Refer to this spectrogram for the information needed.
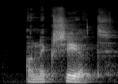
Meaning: inflection of annexeren: 1. second/third-person singular present indicative 2. plural imperative
- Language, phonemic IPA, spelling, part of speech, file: Dutch, /ˌɑnɛkˈsɪːrt/, annexeert, verb, Nl-annexeert.ogg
